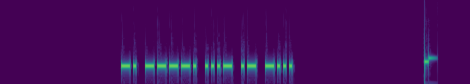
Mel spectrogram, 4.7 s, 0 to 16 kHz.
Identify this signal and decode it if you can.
Morse code, heard as a keyed tone, about 40 wpm, 700 Hz. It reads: N9VAB
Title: USA Call Signs - 4x Character Spacing - 40wpm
